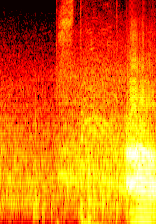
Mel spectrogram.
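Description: A body slams heavily onto the floor with a thud.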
